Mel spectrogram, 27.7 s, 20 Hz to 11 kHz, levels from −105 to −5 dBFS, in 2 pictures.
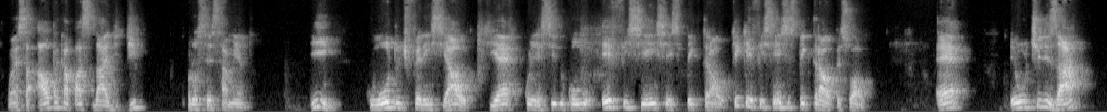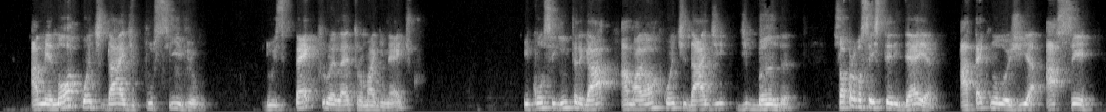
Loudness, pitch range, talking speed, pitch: -26 LUFS, 120-165 Hz, 105 wpm, 140 Hz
